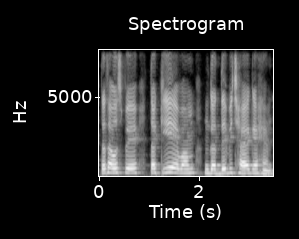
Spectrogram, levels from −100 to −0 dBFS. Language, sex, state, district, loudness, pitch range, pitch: Hindi, female, Jharkhand, Palamu, -12 LUFS, 250-270 Hz, 260 Hz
